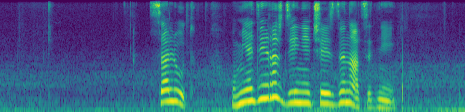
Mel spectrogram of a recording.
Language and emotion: Russian, positive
